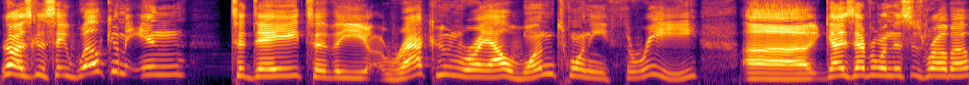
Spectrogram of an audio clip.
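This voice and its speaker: Speech at a moderate pace on a very clean recording with a silent background. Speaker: marble race livestream host. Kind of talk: casual chat. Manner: loud; halting.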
